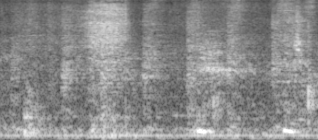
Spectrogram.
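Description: Faint sounds from a kitten being held still: soft breaths, with a short low sound about one and a half seconds in.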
